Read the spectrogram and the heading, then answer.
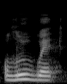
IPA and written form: aloo-wɛt (Alouette)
